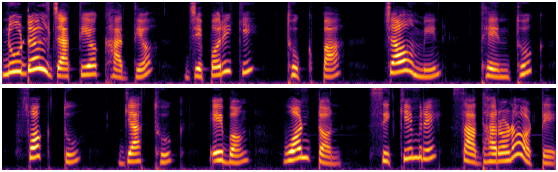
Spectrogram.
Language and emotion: Odia, neutral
